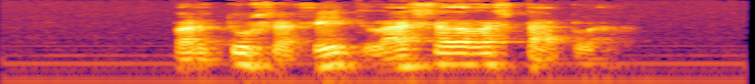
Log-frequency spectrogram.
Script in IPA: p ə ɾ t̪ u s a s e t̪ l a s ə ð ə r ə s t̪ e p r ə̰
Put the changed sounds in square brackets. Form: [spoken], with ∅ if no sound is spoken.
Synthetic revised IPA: p ə ɾ t̪ u s a [f] e t̪ l a s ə ð ə [l] ə s t̪ [a] p [l] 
